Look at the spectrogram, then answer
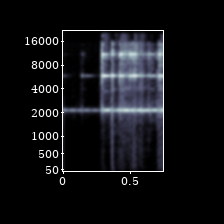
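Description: A single bright bell rings close and clear after a brief faint steady tone, its metallic partials sustaining through the short sound effect.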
